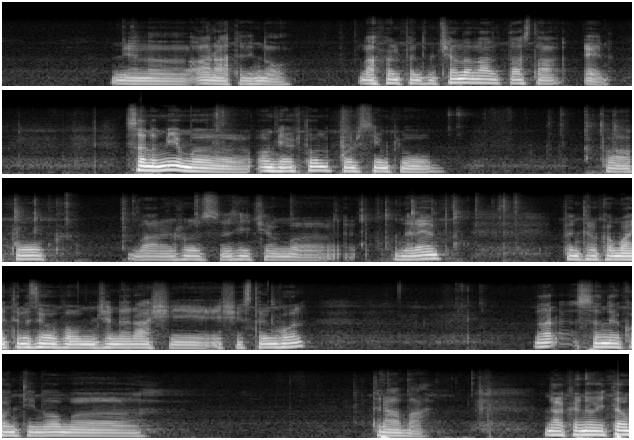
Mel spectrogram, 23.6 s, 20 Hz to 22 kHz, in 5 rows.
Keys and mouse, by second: 1.0 n, 3.5 n, 4.1 n, 4.7 n, 5.2 n, 8.1-13.2 drag, 15.2 n, 16.2 KP_3, 18.8 middle click, 19.6-23.5 middle drag, 23.5 middle click.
